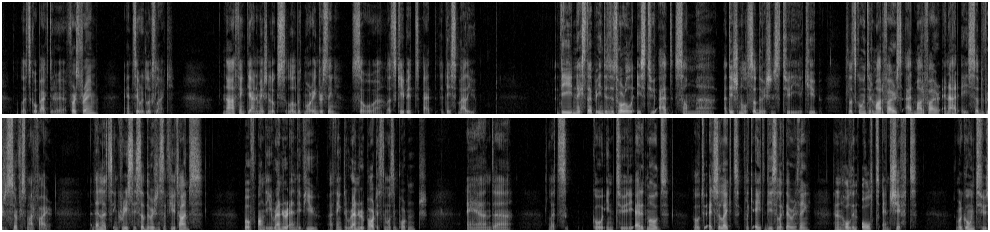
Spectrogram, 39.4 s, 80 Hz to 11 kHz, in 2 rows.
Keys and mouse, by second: 0.5-3.5 drag, 5.5-6.8 middle drag, 31.2 Tab, 34.0 a, 36.9-39.4 right drag.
